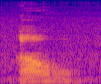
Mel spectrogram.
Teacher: ra mati sebelumnya berbaris di atas, ra tafkhim kita baca dengan tebal.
